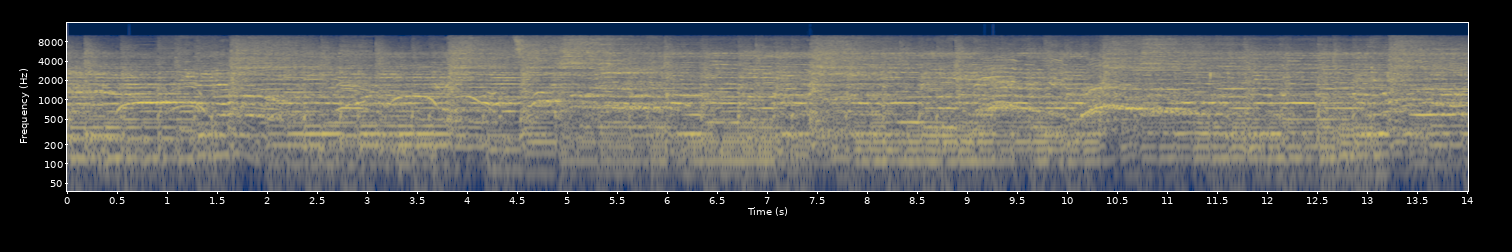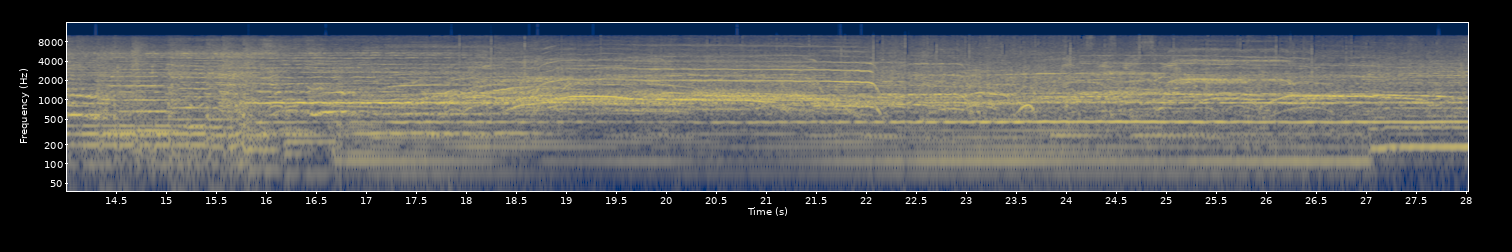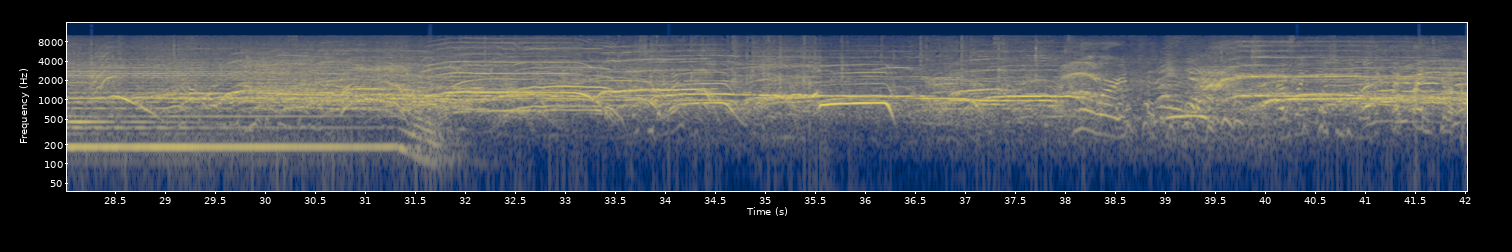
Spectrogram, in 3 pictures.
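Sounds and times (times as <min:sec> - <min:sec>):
rock band holding chords: 0:00.0 - 0:32.6
crowd whooping and cheering: 0:00.0 - 0:42.0.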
